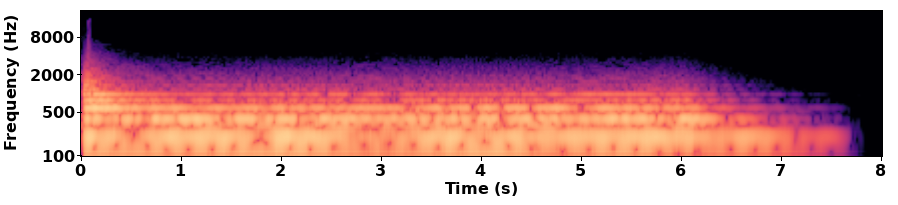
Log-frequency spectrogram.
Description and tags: a synthetic brass pad
space, brass, synthetic, pad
